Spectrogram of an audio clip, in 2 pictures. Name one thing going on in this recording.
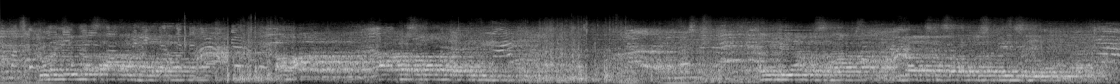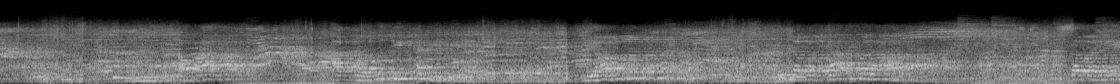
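A crowd of men and women chatters loudly all around in a large echoing hall.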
